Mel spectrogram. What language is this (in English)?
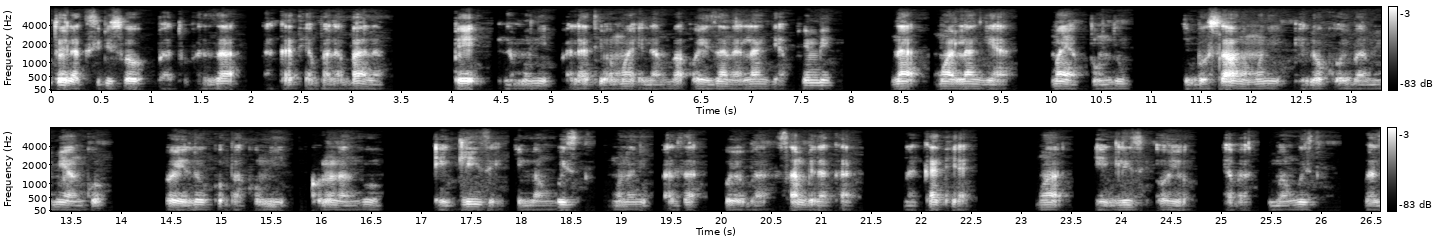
Lingala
